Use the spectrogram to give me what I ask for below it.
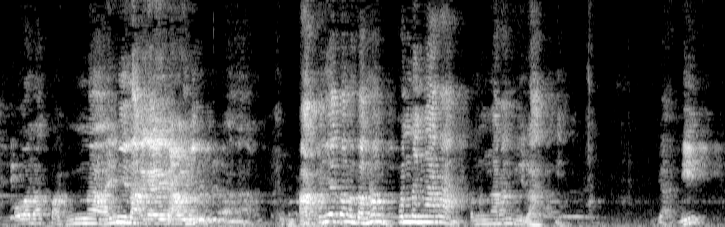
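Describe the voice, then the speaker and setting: A man's voice: high voice, very echoey, background noise. A man giving a workshop talk to an audience, acting out little dialogues in playful voices. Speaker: workshop presenter. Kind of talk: lively seminar talk.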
